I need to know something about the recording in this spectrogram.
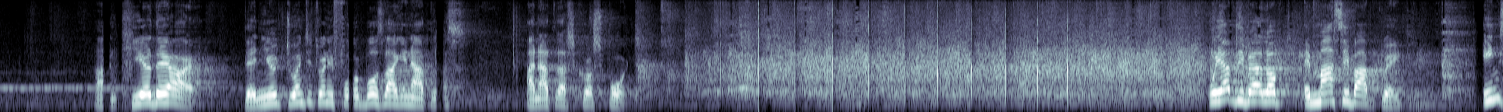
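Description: A man speaks with animation through a headset microphone in a large hall.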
